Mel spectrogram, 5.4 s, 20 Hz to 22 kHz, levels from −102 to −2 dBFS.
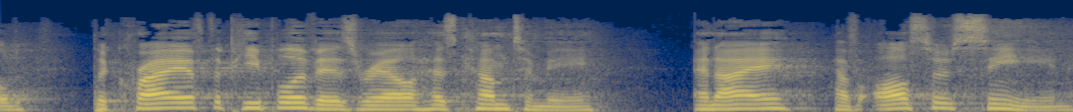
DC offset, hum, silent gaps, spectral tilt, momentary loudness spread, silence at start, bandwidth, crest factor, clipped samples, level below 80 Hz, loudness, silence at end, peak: under 0.1%; none; none; -5 dB/octave; 12 LU; 0 s; 13.5 kHz; 18 dB; under 0.1%; -52 dBFS; -22 LUFS; 0 s; -4 dBFS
